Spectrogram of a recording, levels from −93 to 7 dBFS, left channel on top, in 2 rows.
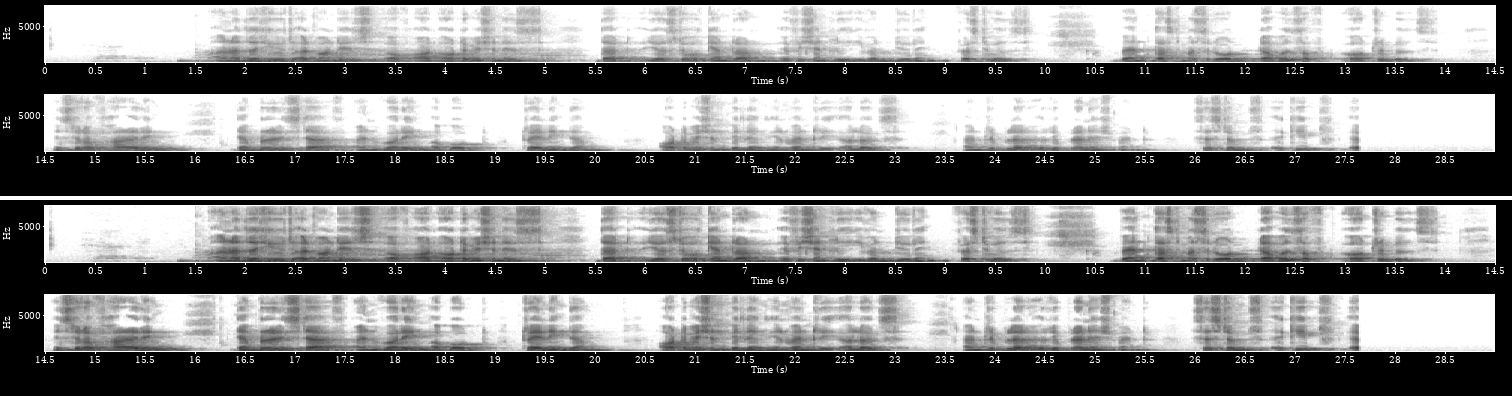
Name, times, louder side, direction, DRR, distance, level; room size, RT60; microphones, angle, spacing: voice 1, 1.3-9.9 10.1-13.9 14.6-16.2 16.4-19.0 19.3-20.4 20.7-23.1 23.7-25.6 26.0-27.7, right 8 dB, 65° right, 0.3 m, -26 dB
head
